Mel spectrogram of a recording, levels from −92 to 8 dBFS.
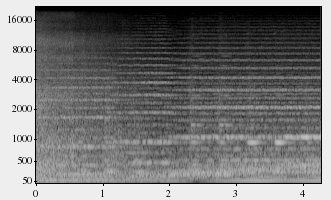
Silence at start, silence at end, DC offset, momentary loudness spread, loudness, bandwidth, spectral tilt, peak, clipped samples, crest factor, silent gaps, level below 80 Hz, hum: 0 s; 0 s; under 0.1%; 4 LU; -24 LUFS; 19 kHz; -5 dB/octave; -8 dBFS; under 0.1%; 14 dB; none; -34 dBFS; none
